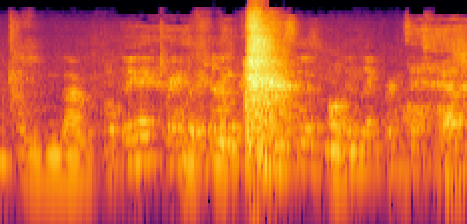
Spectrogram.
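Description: A single sharp sneeze bursts out near the middle of a casual conversation in a meeting, loud and close, with people talking before and after it.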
